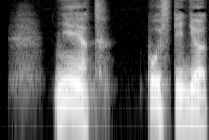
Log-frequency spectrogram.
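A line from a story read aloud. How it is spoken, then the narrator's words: Said with deep sigh. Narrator (Russian): сказал отец Браун и вздохнул так глубоко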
